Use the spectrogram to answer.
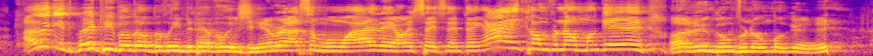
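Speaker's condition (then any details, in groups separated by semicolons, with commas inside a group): Cerebral palsy; from birth; sounds drunk, constant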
